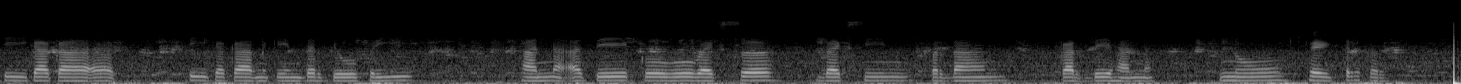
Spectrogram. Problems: constant background noise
